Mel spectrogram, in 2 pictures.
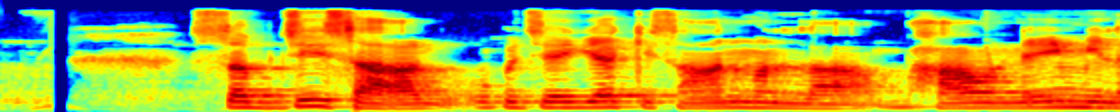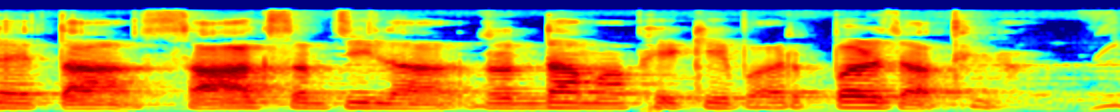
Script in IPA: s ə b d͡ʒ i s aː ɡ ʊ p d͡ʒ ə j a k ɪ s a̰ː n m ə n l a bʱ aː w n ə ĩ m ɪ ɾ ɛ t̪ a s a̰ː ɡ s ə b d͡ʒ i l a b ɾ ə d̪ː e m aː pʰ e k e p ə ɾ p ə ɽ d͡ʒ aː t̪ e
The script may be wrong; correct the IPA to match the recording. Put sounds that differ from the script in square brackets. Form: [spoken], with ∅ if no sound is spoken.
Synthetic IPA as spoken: s ə b d͡ʒ i s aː ɡ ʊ p d͡ʒ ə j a k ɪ s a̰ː n m ə n l a bʱ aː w n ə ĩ m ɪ [l] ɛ t̪ a s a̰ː ɡ s ə b d͡ʒ i l a [∅] ɾ ə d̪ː [a] m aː pʰ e k e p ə ɾ p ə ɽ d͡ʒ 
